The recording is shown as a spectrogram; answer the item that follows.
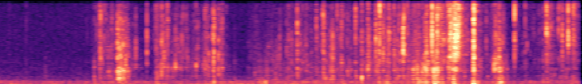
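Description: Crinkling of clear plastic sticker sleeves and bags being handled, starting about a second in and getting busier toward the end.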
